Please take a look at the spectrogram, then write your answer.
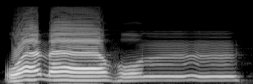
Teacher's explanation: Karena dia ada bacaan kita namakan dengan ikhfa syafawi. Mimnya ditahan. Wa ma hum, 2 harokat.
